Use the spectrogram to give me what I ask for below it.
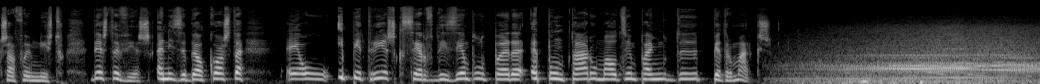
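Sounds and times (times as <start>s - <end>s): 
speech: 0.0s - 8.1s
car engine humming and revving: 7.7s - 10.3s.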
